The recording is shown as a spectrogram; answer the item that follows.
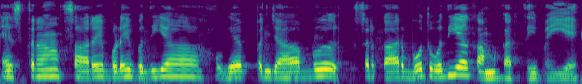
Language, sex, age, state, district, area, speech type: Punjabi, female, 45-60, Punjab, Jalandhar, urban, spontaneous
